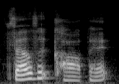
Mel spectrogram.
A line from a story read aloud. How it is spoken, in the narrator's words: sighed Anne luxuriously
